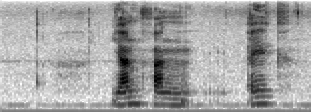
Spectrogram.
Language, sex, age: English, male, 19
